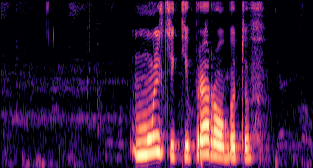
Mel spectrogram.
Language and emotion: Russian, neutral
